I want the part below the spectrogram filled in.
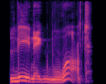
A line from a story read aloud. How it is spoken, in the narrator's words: Rortos asked, his voice strangely tight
